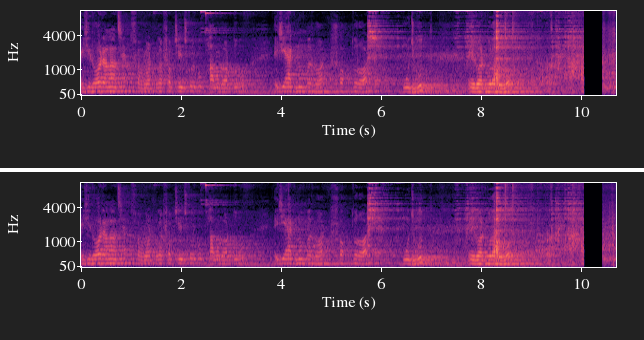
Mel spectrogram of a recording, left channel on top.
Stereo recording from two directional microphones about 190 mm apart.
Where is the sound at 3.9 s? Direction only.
5° right (ahead or behind).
